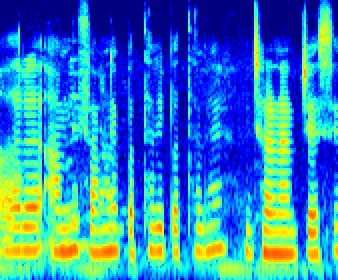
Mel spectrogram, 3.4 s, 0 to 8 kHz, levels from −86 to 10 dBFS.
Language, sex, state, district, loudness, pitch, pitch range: Chhattisgarhi, female, Chhattisgarh, Sarguja, -16 LUFS, 210 Hz, 200-215 Hz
